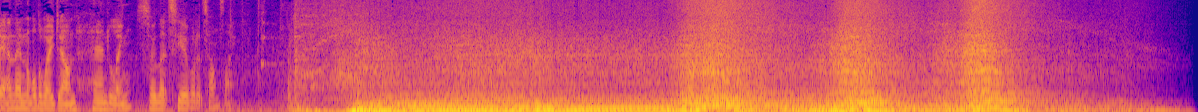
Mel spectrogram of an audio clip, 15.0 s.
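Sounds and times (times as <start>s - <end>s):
car engine idling and revving: 3.8s - 14.9s.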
